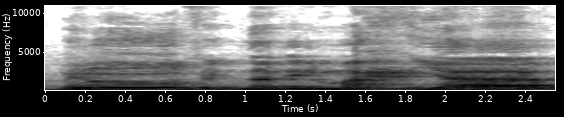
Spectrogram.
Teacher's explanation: حیا کو اپنے مخرج گلے کے درمیان سے ادا کرنا ہے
